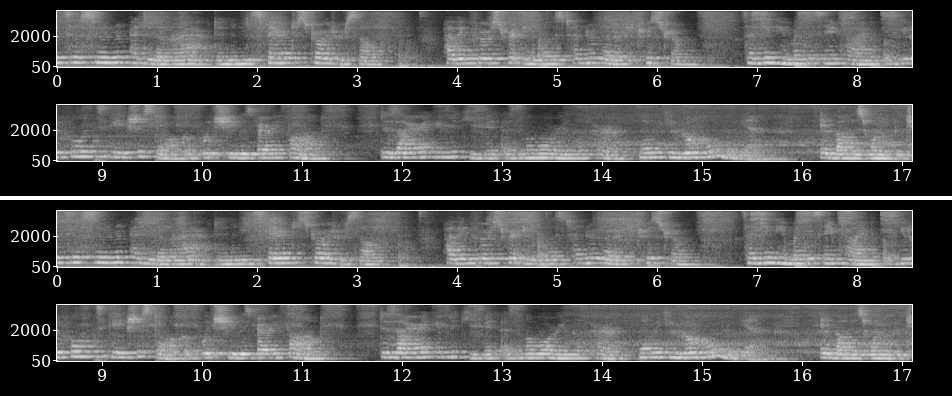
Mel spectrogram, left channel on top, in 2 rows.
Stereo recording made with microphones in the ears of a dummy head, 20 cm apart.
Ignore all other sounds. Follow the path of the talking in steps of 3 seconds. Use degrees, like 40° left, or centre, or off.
20° left, 20° left, 30° right, 70° right, 40° right, centre.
